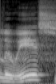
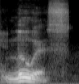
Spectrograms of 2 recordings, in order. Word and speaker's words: Luis: You can get Luis. But you got You got the trio in GTA 5. You got You are saying the name wrong so badly. Lu. Who? It's Louis. Jesus Christ. It's Louis, man.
